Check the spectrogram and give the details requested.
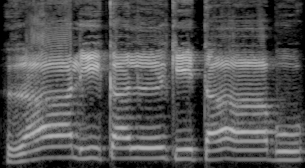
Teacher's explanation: لام کے اوپر صفت توسط ہوگی، آواز کو ہلکا سا جاری کر کے پڑھیں گے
